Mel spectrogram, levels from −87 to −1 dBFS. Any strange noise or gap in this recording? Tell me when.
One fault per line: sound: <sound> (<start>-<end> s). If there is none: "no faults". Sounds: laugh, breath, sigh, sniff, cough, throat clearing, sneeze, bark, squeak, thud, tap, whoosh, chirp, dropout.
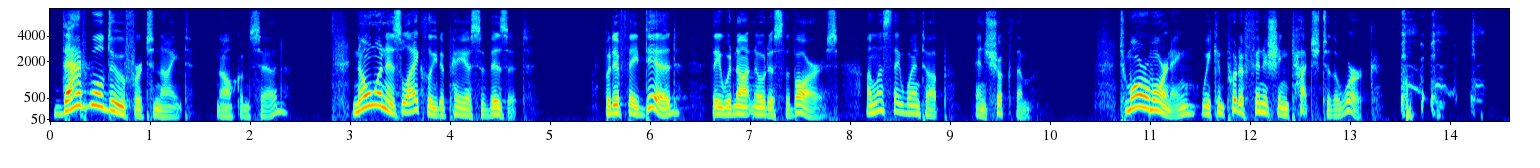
sound: cough (13.5-14.4 s)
